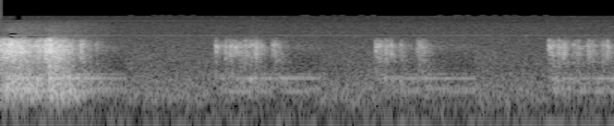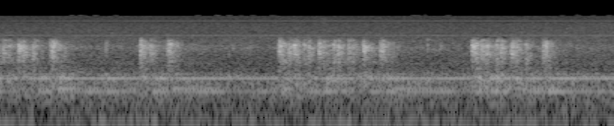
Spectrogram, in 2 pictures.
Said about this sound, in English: I will dial the number, and then you may hear some clatters of the marker operating, and then there will be some MF tones. coming over that hopefully will make it over the radio.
